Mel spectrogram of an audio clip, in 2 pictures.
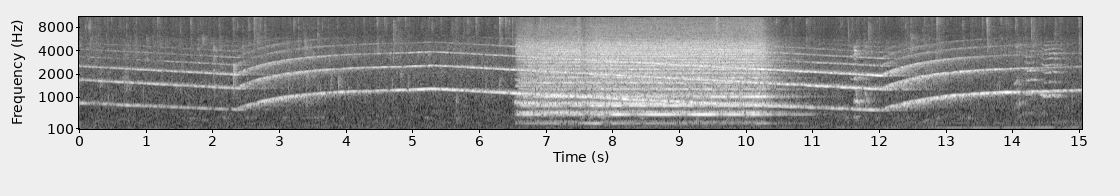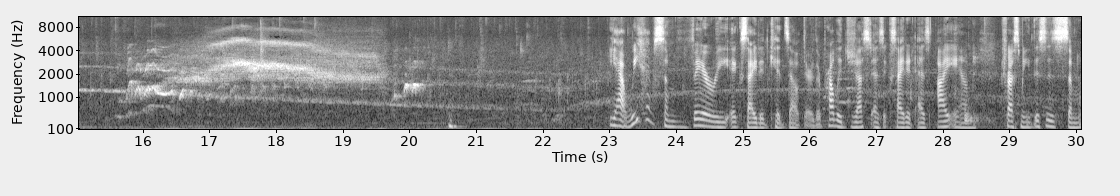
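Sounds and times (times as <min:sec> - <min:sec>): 
faint street noise: 0:00.0 - 0:30.0
fire truck siren wailing down a street near a fire station: 0:00.0 - 0:30.0
loud blaring fire truck horn blast: 0:06.5 - 0:10.6
speech: 0:23.0 - 0:30.0.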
